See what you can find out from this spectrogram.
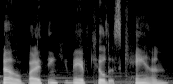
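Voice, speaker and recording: A woman voicing a bold, thrill-seeking goth teenage girl with a calm, teasing manner in a storybook reading. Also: lowish voice, a little fast, clear, resonant tone, soft background music, close to an everyday voice. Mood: wry. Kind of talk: storybook dialogue in an ASMR reading.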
